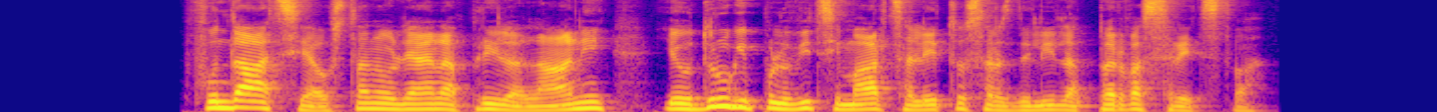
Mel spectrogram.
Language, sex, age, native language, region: Slovenian, male, 50-59, Slovenian, Zasavska region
